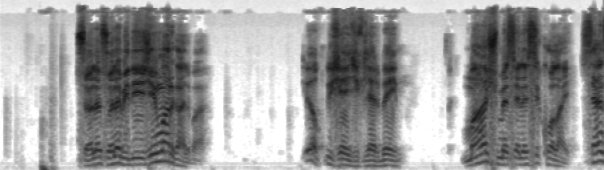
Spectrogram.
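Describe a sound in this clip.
A man speaks close by in a firm, steady voice.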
